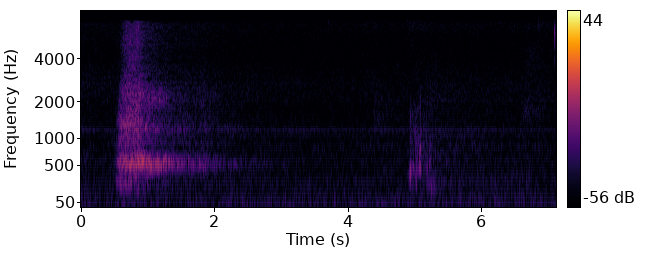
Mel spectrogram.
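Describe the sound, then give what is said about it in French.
Calm breathing, in through the nose and out through the mouth, during a relaxation exercise: one audible, airy breath near the start, then a long quiet stretch and a brief, faint second breath. “Une dernière fois, j'inspire tranquillement par le nez et j'expire lentement par la bouche.”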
